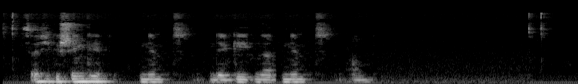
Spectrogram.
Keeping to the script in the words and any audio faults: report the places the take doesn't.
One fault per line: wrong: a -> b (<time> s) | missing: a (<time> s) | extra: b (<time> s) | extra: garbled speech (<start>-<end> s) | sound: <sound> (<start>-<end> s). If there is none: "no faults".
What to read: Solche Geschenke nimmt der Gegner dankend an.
wrong: dankend -> nimmt (2.8 s)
